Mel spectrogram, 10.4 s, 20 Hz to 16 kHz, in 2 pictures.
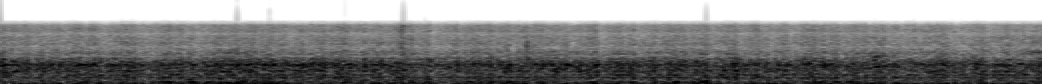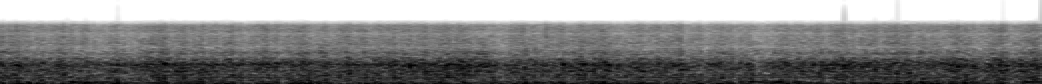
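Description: Cabin of an SA103 diesel railbus running at speed: a steady drone of the engine with wheel-on-rail rumble and a few faint clicks.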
